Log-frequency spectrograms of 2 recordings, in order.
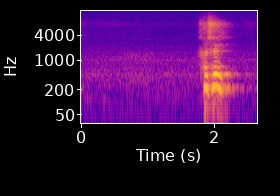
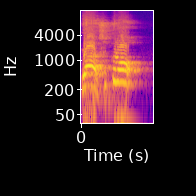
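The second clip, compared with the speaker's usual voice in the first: loud, higher scolding yell at a beggar; crowd yelling; 7 semitones higher, 6 dB louder, slower than usual. Acted. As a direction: snap at him to shut up.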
